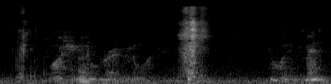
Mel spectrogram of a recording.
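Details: Sneezing from a female Boxer dog while playing: a sharp, hissing, snort-like burst amid snuffling and soft voices indoors; her nose keeps tickling.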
